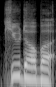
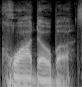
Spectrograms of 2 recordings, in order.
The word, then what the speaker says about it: Qdoba: I said, how do you actually pronounce the name of this place? Because I've heard Qdoba and Kadoba. And she was like, oh, you're not going to like this. And I was like, what? She goes, it's actually properly pronounced Quadoba.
